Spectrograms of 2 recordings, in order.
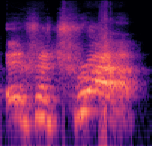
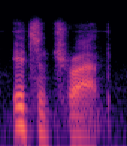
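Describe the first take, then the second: First: High, loud shouted warning; wedding objection shout. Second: Low, soft robotic alarm; a lower, softer machine voice; alarm clock voice. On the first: Pretend. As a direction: yell it across the church. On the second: Retold or imitated. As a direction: alarm clock droning the warning. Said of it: "your alarm should say".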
